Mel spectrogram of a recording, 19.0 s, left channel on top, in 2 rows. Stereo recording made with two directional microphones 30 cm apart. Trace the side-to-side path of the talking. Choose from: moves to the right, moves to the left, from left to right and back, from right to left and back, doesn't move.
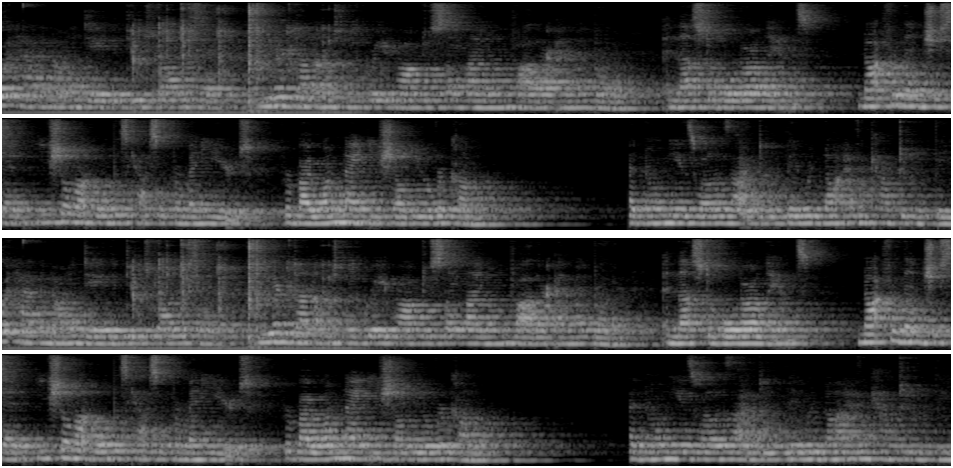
moves to the left.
